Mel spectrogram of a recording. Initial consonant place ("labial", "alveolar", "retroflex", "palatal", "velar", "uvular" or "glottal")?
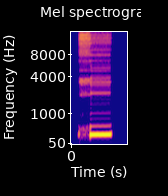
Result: glottal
